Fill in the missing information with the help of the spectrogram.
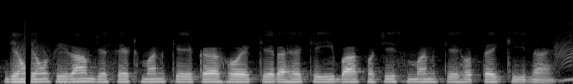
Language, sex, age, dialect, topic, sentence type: Maithili, male, 18-24, Angika, agriculture, question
